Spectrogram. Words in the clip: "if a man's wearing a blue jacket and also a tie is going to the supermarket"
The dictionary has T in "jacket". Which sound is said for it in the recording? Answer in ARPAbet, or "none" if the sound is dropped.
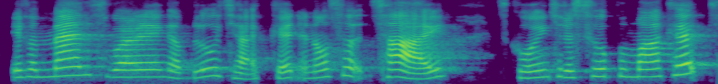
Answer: T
